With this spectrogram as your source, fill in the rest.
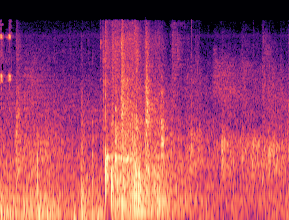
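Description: Bowling pins crash loudly as a ball strikes them.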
